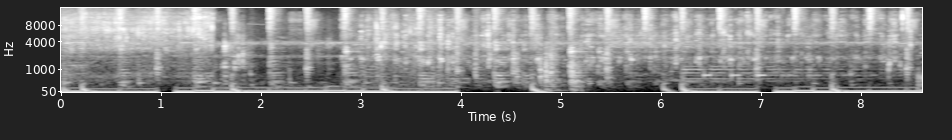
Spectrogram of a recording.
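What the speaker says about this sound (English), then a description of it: "Just add water to it." Water runs and splashes into a container of dry coconut milk powder being mixed for pilau, a continuous close-up rushing pour with brief pauses and clatters.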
